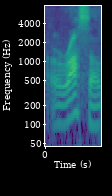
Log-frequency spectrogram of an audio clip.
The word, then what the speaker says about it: Rosum: That is Collins Mullen, who is ahead right now over Jonathan Rosum, which of course rhymes with awesome.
